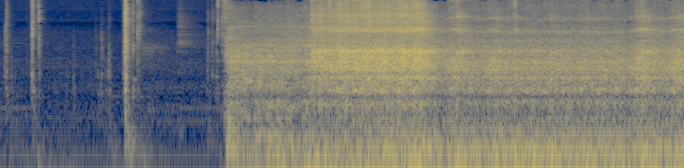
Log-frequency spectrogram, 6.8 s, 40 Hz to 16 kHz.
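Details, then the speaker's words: 2002 Ford F250 7.3 diesel after reassembly: it cranks and catches, then runs loud, ragged and uneven, setting code P1316. Rough running from dead right-bank injectors; later traced to a rubbed-through 115V right-bank injector feed wire near C110. "okay so it's back together let's see if it starts and runs [Applause] oh that's not very good"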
